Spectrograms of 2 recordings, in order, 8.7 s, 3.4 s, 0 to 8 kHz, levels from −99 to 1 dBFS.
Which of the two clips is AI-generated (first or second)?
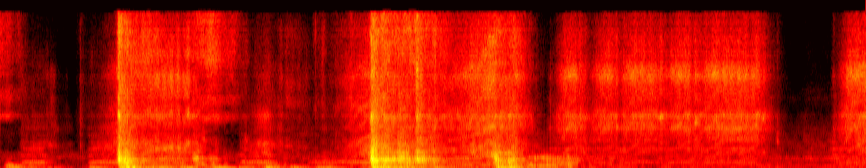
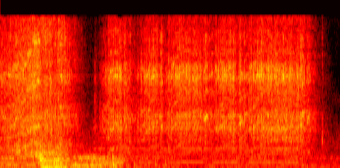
first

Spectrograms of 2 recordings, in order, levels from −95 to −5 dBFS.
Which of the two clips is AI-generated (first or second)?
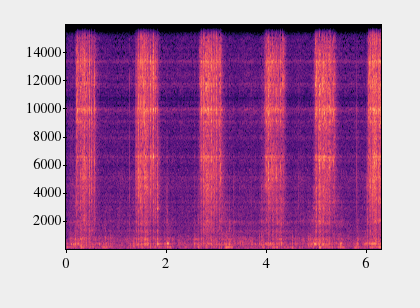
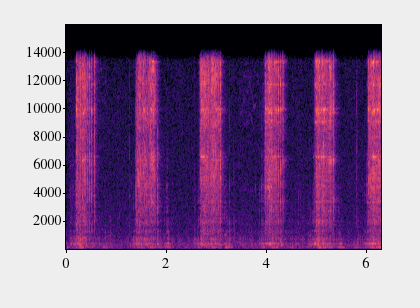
first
